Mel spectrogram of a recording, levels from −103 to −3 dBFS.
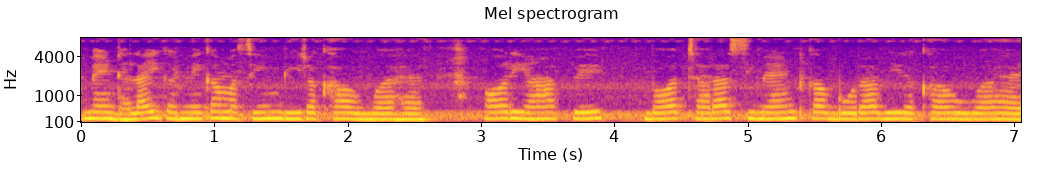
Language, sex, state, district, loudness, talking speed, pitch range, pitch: Hindi, female, Jharkhand, Deoghar, -13 LUFS, 180 wpm, 205-220 Hz, 210 Hz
